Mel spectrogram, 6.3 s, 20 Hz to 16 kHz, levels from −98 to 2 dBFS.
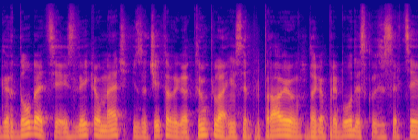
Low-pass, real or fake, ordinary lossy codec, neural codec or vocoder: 14.4 kHz; fake; none; codec, 44.1 kHz, 3.4 kbps, Pupu-Codec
